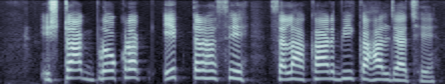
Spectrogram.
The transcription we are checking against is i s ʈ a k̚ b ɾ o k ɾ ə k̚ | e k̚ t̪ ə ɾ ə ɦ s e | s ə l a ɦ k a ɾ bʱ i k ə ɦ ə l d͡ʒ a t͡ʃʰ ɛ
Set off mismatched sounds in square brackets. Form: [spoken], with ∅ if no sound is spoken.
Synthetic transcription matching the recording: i s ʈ a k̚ b ɾ o k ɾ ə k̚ | e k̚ t̪ ə ɾ ə ɦ s e | s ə l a ɦ k a ɾ bʱ i k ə ɦ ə l d͡ʒ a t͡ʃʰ ɛ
